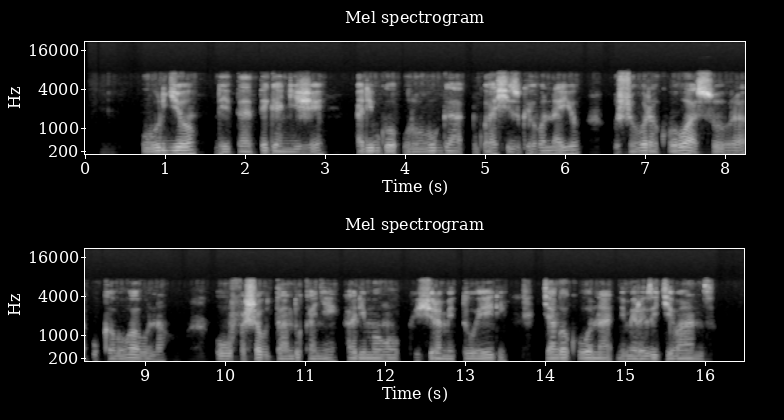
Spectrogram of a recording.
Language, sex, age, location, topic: Kinyarwanda, male, 18-24, Kigali, government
